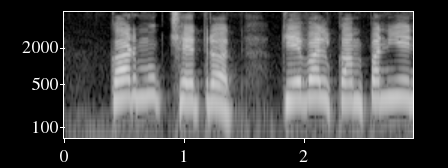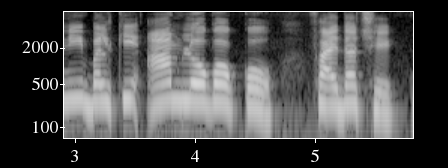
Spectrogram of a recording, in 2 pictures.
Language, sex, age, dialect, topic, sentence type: Magahi, male, 18-24, Northeastern/Surjapuri, banking, statement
